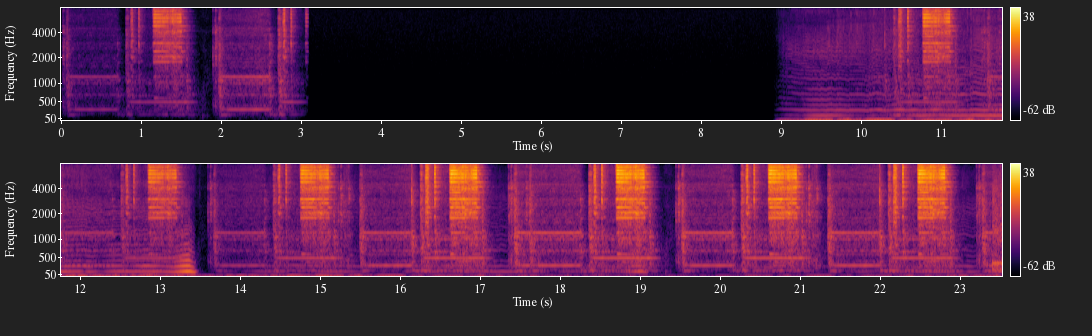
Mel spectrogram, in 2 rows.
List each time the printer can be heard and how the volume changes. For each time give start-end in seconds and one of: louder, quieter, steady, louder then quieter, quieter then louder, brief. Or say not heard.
0.0-2.9 brief
10.2-23.4 louder.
